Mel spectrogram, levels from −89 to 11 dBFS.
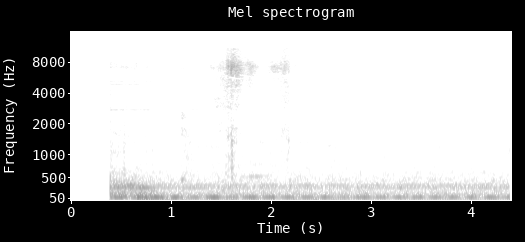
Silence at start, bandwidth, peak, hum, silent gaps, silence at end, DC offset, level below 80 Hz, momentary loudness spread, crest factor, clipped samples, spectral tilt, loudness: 0.4 s; 11 kHz; -38 dBFS; none; none; 0 s; under 0.1%; -62 dBFS; 11 LU; 22 dB; under 0.1%; -4.5 dB/octave; -61 LUFS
